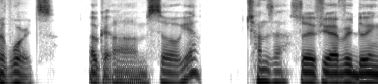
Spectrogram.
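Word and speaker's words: 천사: But no, 1004 phonetically, when you say it, it's chansa in Korean. Chansa. And chansa, there you Okay. go. And chansa also means angel.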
